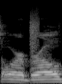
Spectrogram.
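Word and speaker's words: Örebro: They came back, and they just came up a little short there against Orebro, but I, I thought they could have won that that series, and then they get to the semifinals. You never know. – I love your pronunciation of Orebro.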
